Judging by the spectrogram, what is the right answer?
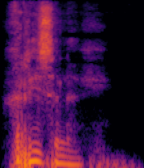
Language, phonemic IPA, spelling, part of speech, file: Dutch, /ˈɣrizələx/, griezelig, adjective, Nl-griezelig.ogg
- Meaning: creepy, frightening, grisly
